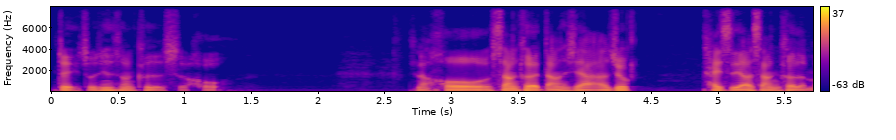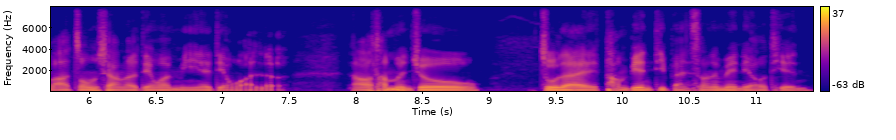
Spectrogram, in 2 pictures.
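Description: A man's voice: low voice, fairly even intonation, moderate pace, a little mellow, dry recording, studio quality. A young man, chatting casually as a podcast co-host and telling stories. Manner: chatty storyteller. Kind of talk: casual chat.

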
